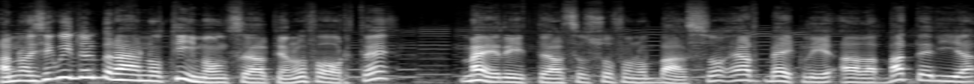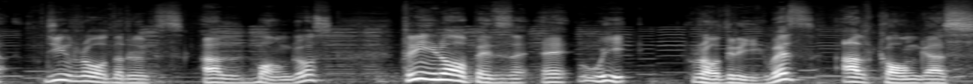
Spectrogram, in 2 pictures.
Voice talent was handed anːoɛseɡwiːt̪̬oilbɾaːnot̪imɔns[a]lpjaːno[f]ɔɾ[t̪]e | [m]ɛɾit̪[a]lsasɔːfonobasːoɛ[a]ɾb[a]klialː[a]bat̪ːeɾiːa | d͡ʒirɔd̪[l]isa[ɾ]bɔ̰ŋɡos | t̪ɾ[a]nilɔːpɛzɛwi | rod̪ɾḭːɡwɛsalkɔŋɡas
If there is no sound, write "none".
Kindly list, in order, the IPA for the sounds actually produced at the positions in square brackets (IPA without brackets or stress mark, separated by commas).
a, f, t̪, m, a, a, ɛ, a, ɾ, l, i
